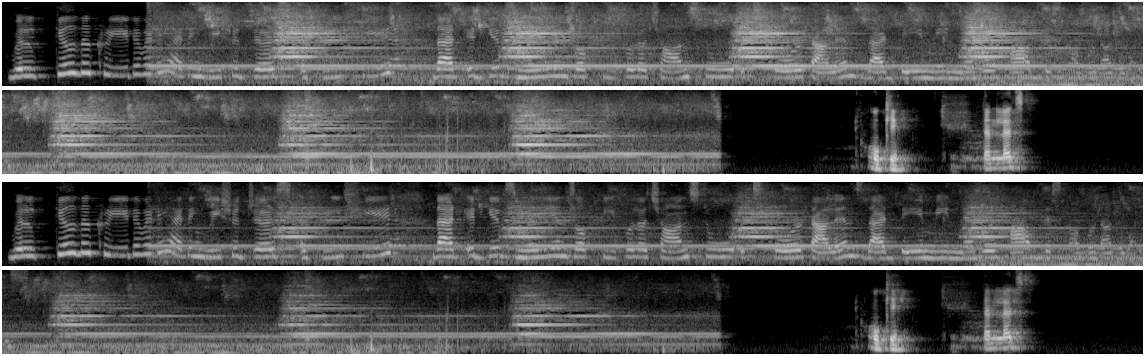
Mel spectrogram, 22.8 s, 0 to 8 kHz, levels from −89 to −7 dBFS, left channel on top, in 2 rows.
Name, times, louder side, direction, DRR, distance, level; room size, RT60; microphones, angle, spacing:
voice 1, 0.1-11.7, left 1 dB, ahead, 0.9 m, -38 dB
sound 1, 1.4-18.6, left 6 dB, 85° left, 0.5 m, -34 dB
sound 2, 9.7-15.9, equal, 65° right, 4.8 m, -47 dB
voice 2, 20.1-20.5 20.8-21.6, left 3 dB, 70° left, 1.3 m, -29 dB
16.5 x 11.0 x 3.2 m
head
